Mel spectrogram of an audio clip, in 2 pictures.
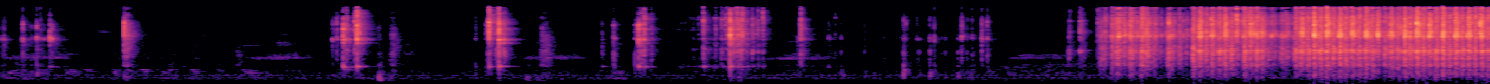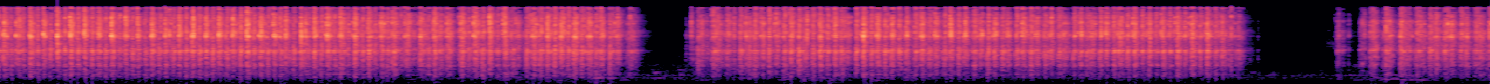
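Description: Small screws rattling hard inside a small plastic bottle as it is shaken, a dense, fast rattle that breaks off briefly once and stops near the end before a short final shake. Before the shaking, a few separate clicks and taps.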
